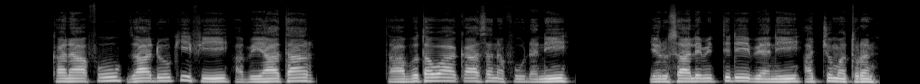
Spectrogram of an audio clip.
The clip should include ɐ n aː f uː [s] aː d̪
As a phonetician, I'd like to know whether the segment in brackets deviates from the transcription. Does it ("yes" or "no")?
yes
